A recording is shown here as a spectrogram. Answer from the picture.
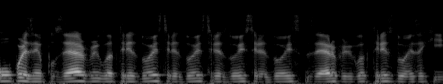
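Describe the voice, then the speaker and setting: The man speaking has a medium pitch. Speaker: math teacher. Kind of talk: lecture. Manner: fast.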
